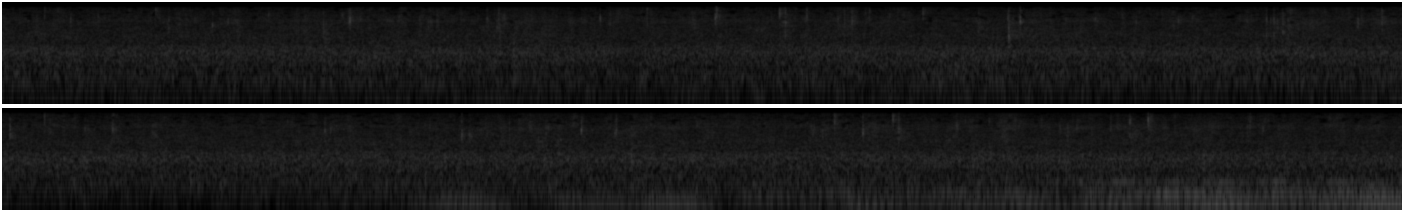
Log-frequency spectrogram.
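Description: Steady rain sound effect, a soft even hiss of rain falling on a surface. From about nine seconds in a low rumble swells in beneath it and grows louder toward the end.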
